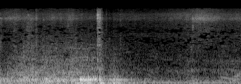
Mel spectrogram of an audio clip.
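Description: Daewoo Damas minivan's sliding side door being pulled shut, rumbling along its track and closing with one sharp clack about a second in.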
